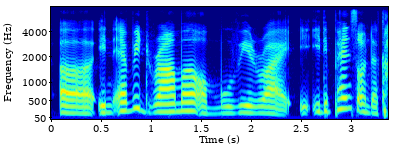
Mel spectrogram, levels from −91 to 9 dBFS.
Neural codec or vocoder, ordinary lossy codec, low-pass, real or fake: none; none; 7.2 kHz; real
